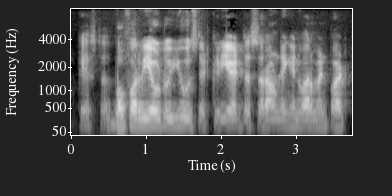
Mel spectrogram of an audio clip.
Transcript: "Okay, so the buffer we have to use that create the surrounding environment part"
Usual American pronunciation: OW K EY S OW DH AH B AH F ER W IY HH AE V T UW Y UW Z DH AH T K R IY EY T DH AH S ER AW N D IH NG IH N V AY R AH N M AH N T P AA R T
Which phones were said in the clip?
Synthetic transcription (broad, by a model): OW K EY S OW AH B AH F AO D IY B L T UW Y UW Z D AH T K R IY EY T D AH S ER AW N D IH NG IH N V AY R AH N M AH N T P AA R T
